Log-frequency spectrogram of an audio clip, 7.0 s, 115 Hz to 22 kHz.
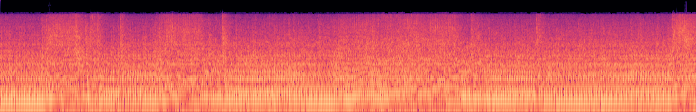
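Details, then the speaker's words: Rebuilt Tillotson 212cc single from a Mega Moto 212 minibike, started in snowy weather: revs drift up and down instead of settling to a steady idle; likely just needs the carb idle adjusted. "all right I think we need to adjust the carb or the uh the idle just a little bit there"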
